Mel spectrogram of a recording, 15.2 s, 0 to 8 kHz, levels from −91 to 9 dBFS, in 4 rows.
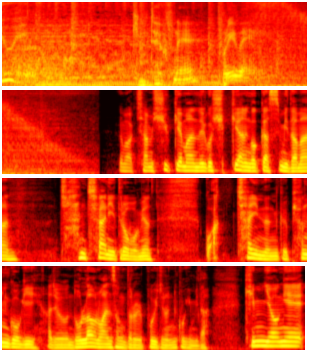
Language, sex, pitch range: Korean, male, 115-160 Hz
